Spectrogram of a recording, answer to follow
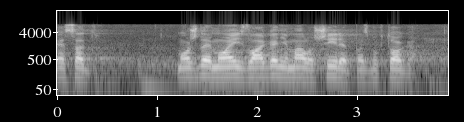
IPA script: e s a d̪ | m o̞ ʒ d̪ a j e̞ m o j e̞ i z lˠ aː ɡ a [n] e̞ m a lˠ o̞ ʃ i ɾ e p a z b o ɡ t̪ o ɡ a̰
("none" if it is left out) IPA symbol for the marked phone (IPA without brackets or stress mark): ɲ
